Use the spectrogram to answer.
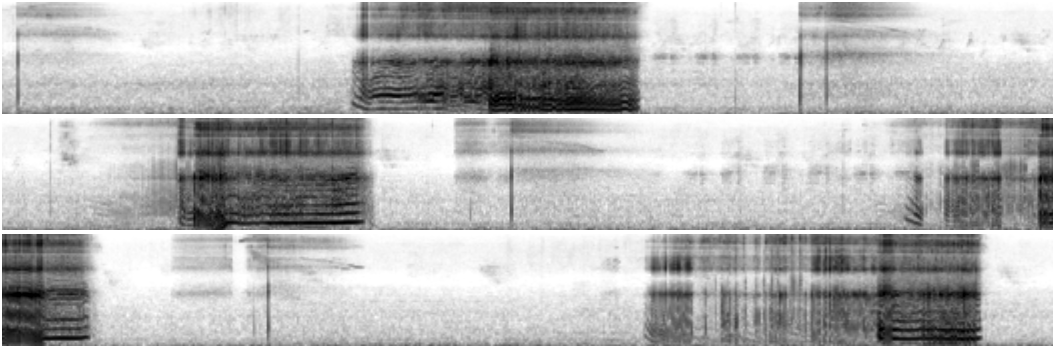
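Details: A cat napping leisurely gives loud rattling snores, about one every five seconds, separated by quiet exhalations; ordinary cat snoring.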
